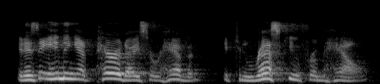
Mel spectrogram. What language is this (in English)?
English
